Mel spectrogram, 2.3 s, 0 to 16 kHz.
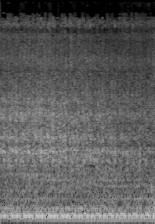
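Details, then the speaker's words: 7.3 Powerstroke diesel starting after a fuel job: it fires right off and settles into a steady, even idle clatter with no stumbling. The owner suspects injector O-ring problems. "Just make sure you fill that fuel bowl up about halfway, and she should fire right off. If she doesn't, then crank on her a little bit, but it shouldn't, I mean, you should not have problems."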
